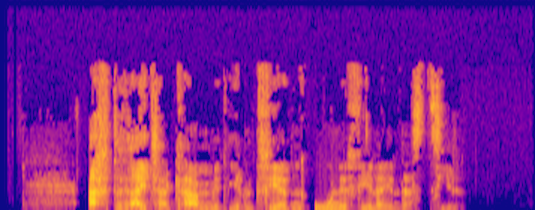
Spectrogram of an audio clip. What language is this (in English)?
German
